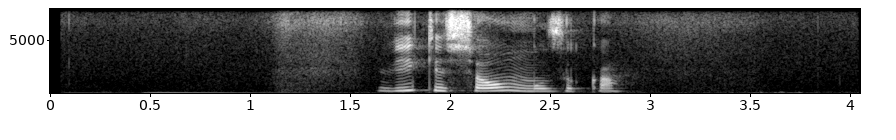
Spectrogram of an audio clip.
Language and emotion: Russian, neutral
